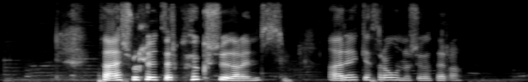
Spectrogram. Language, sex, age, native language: Icelandic, female, 20-29, Icelandic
